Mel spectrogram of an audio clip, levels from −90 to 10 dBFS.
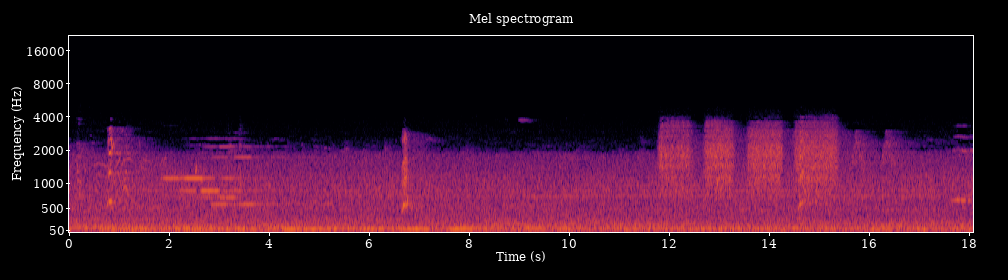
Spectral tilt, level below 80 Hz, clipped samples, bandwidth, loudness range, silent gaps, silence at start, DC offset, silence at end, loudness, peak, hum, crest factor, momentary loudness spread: -9 dB/octave; -36 dBFS; under 0.1%; 4.2 kHz; 5 LU; none; 0 s; under 0.1%; 0 s; -30 LUFS; -12 dBFS; none; 18 dB; 7 LU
